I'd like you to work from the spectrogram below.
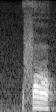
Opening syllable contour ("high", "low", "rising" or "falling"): low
